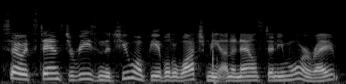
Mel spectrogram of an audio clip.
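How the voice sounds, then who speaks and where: A woman's voice: mid-range voice, fast, muffled recording, close to an everyday voice. Woman as guarded, defiant ghost girl Amelia. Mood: sweetly derisive. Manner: controlled, flat, thinly veiled scorn.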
